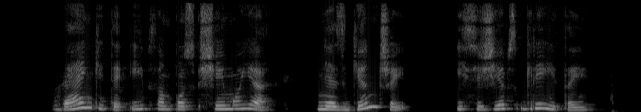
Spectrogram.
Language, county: Lithuanian, Kaunas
